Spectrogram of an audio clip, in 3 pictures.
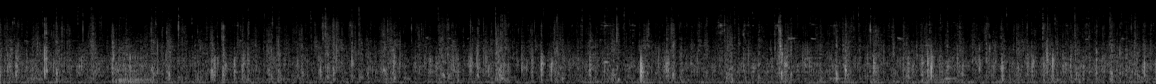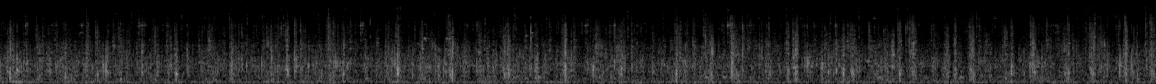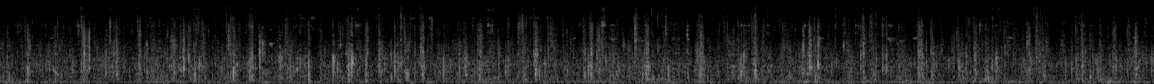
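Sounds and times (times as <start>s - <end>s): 
horse and carriage: 0.0s - 34.6s.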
